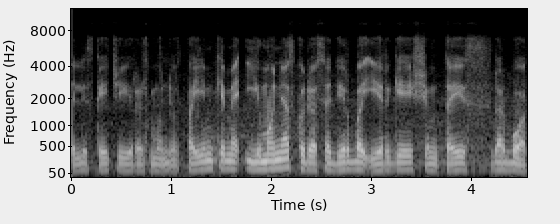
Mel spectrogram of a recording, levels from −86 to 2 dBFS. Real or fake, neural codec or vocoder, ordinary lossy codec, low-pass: real; none; Opus, 24 kbps; 7.2 kHz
